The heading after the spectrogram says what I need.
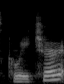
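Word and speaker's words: Kreacher: And I know that his name is spelled differently, but it's pronounced as creature.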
